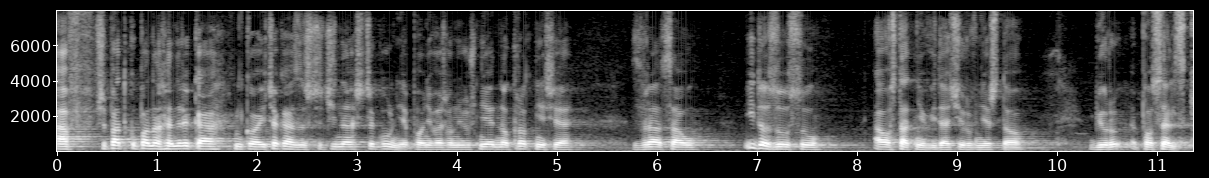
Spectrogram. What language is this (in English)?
Polish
